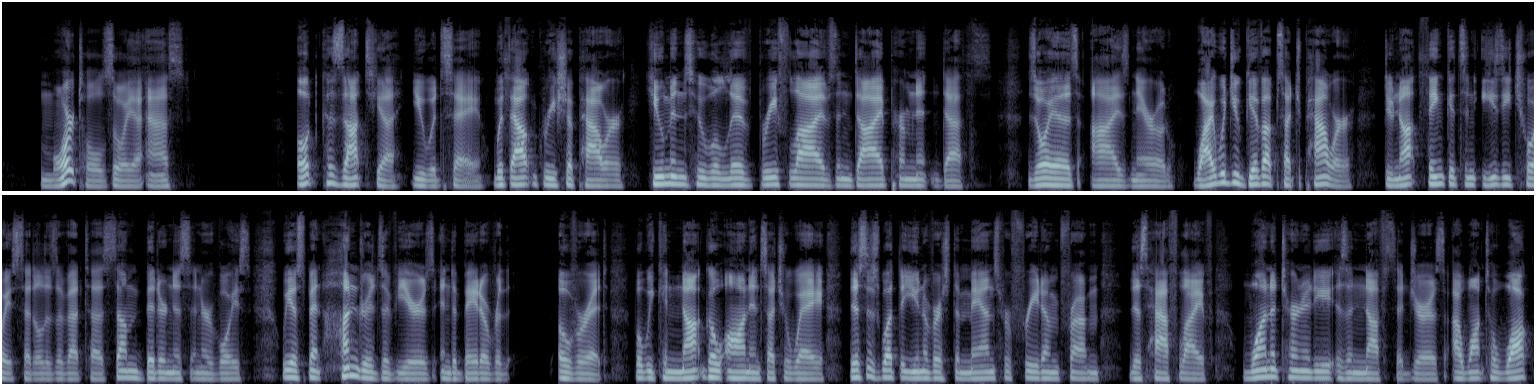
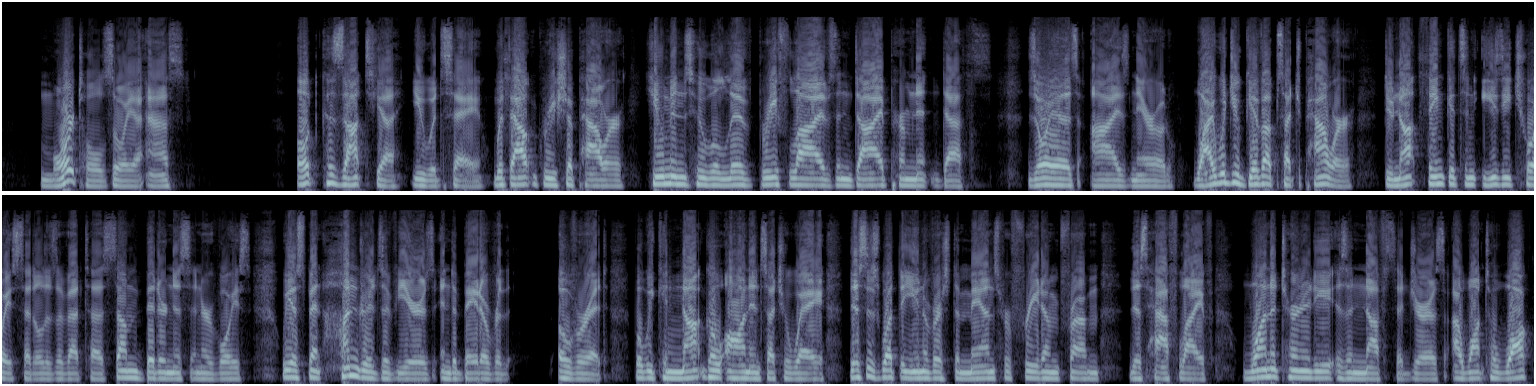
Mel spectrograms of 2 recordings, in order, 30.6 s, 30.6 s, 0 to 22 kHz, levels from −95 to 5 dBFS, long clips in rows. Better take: first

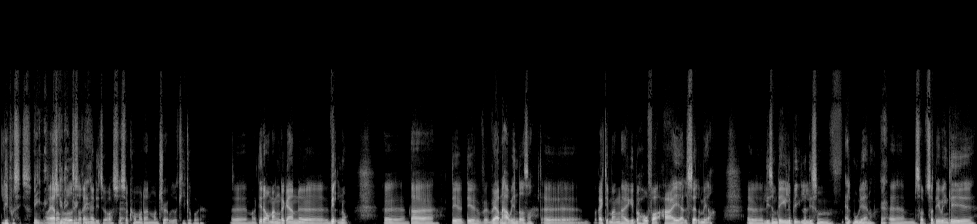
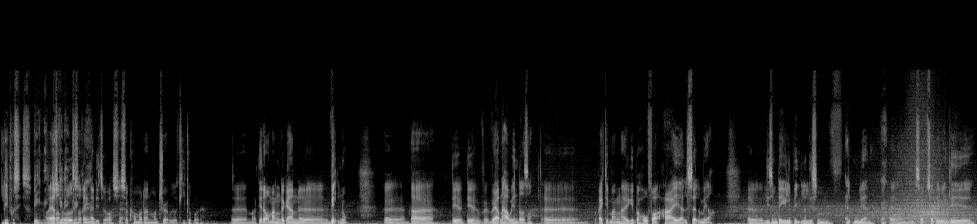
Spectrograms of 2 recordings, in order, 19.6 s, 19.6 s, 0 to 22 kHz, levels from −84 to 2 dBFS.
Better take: first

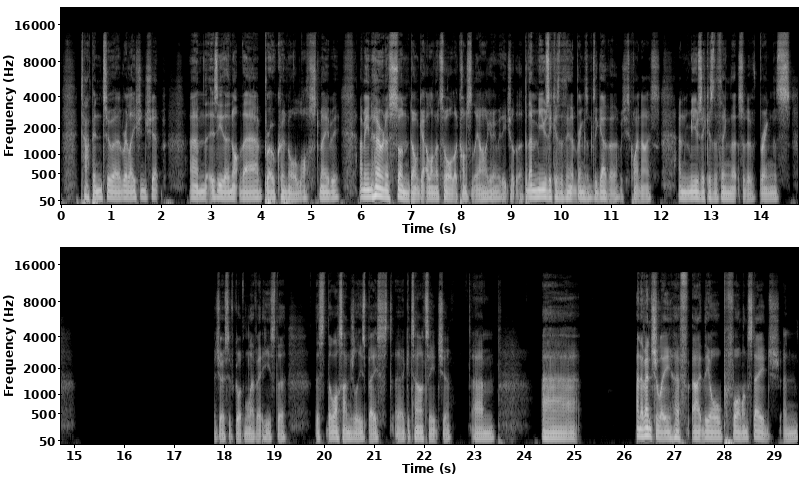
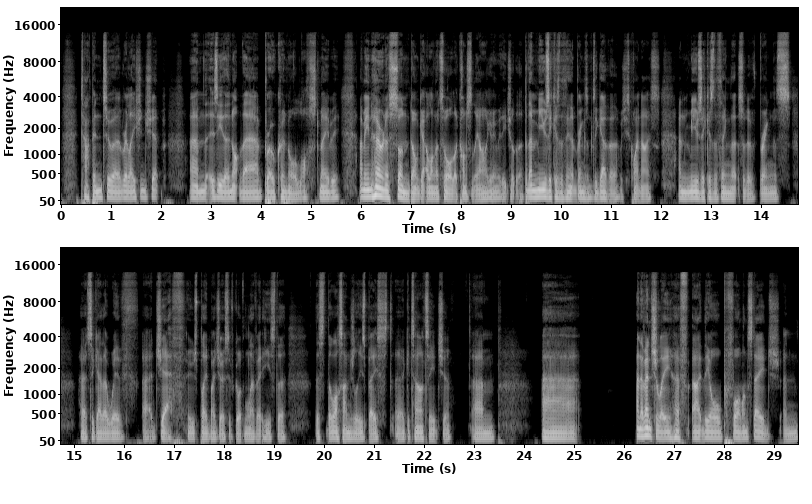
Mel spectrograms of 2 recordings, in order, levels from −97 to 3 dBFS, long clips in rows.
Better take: second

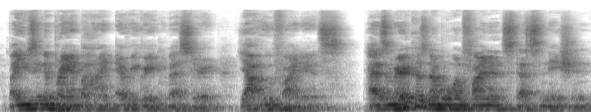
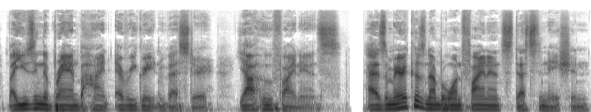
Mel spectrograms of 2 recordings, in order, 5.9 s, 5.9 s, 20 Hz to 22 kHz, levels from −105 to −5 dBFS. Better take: second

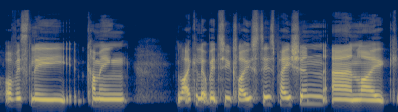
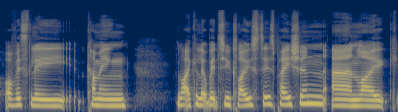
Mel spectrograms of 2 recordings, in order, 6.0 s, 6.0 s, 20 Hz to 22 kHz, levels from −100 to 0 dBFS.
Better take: second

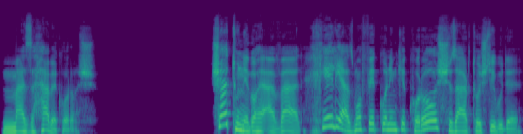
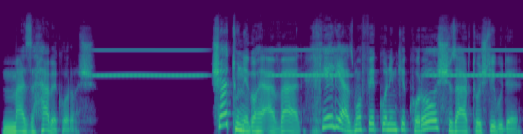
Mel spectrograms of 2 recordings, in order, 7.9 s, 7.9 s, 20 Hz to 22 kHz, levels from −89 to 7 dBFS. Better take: first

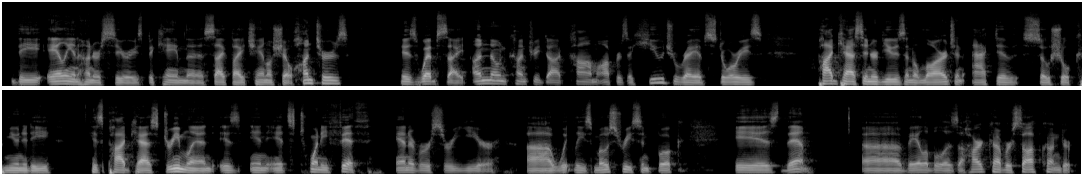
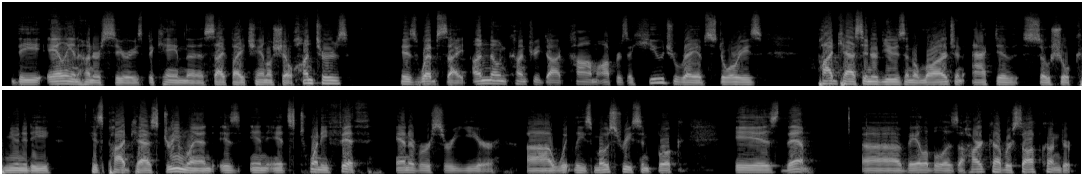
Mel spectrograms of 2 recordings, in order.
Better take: first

